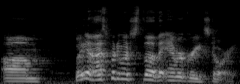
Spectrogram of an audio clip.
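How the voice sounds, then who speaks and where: Bright-voiced man recapping an episode. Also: sits high, fast talker. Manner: rambling, animated, acts out quotes. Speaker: podcast co-host. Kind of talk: casual chat recapping a cartoon episode.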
